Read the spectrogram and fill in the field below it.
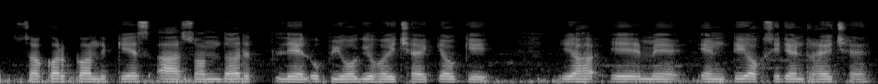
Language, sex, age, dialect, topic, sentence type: Maithili, male, 18-24, Eastern / Thethi, agriculture, statement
